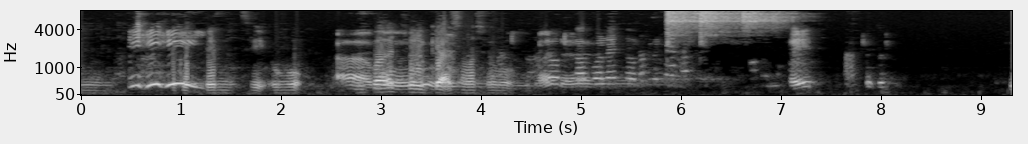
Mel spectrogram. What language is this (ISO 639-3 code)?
ind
